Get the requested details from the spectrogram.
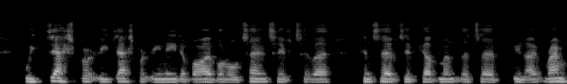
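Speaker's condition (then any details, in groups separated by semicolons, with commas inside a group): No condition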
